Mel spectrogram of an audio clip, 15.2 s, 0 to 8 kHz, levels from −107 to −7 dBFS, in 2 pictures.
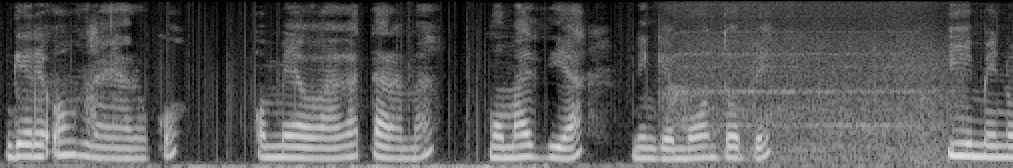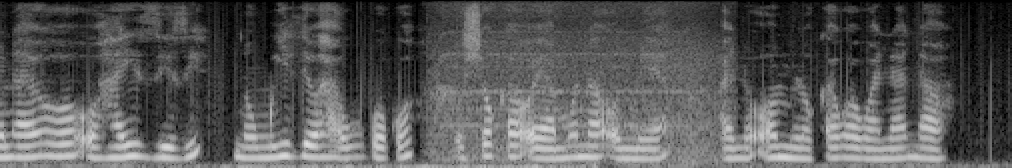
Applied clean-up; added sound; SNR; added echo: none; Crackle + Mechanisms; 17 dB; none.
